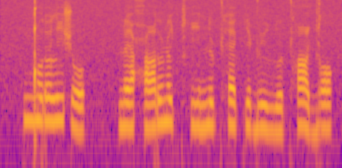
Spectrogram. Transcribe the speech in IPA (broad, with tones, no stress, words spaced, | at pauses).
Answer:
ŋ͡ǃo˦ɾɵ˦li˦ʃo˨ | ɳɛ˨ħɑ˨˦ɾu˦ɳɵ˦ cʰi˨ny˦ ʈʰɛ˦ki˨ ɖy˦˨ʎu˨ ʈʰɑ˦˨ɟɔ˦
